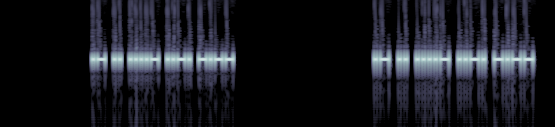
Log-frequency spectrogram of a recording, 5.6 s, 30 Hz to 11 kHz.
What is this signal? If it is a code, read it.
Morse code, heard as a keyed tone, about 38 wpm, 700 Hz. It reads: AI4FY AI4FY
